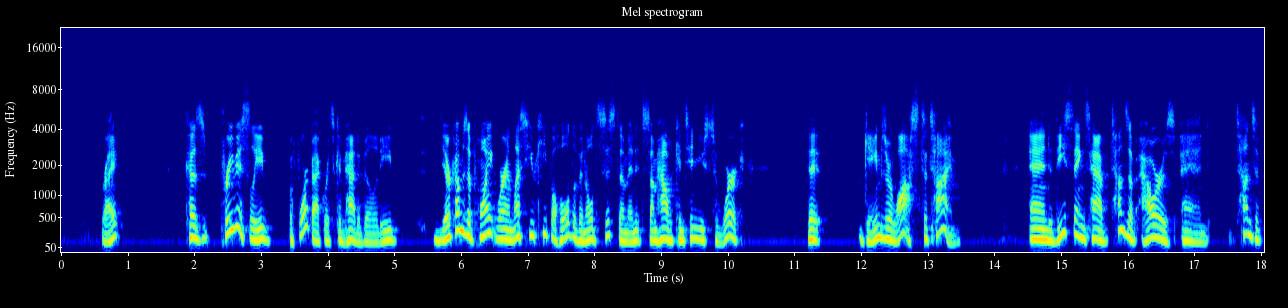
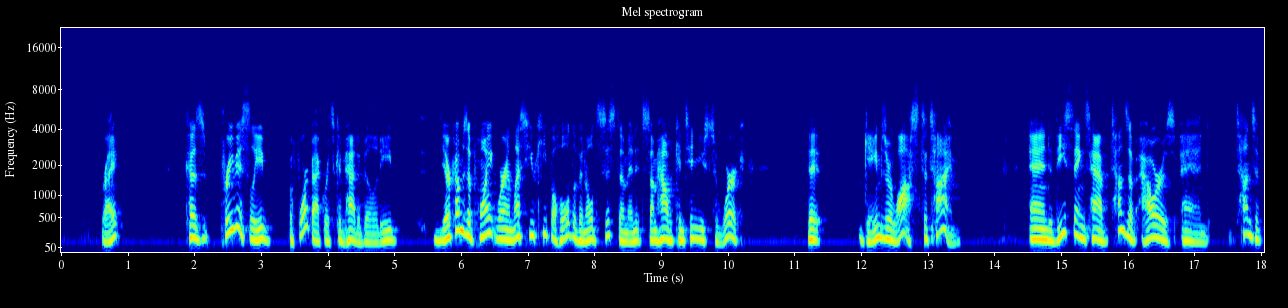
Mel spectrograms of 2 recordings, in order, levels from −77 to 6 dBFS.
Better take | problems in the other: neither | muffled; slightly; fading above 3.5 kHz; the same in both

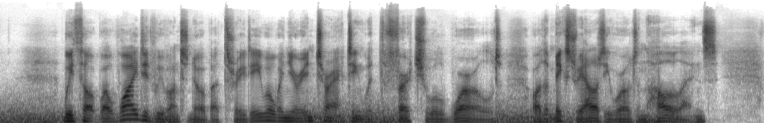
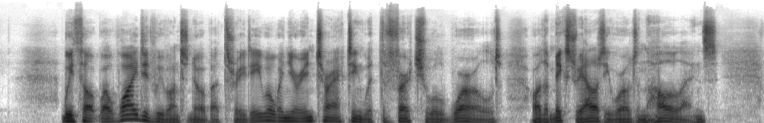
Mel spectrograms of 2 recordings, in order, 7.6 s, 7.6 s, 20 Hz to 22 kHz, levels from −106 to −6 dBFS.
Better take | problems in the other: second | wind noise on the microphone; occasional gusts; until 2 s, from 3 to 4 s and from 5 to 7 s; 20 dB below the speech

